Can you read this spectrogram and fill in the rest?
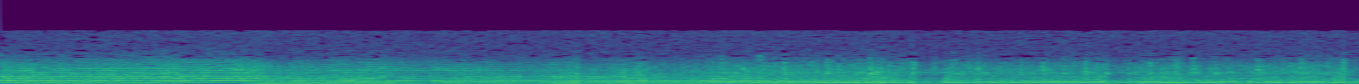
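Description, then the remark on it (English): A car driven by a woman runs steadily and loudly throughout, a continuous droning engine hum whose pitch shifts slightly partway through, with no voices. “Are you surprised to see a woman driving a car?”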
